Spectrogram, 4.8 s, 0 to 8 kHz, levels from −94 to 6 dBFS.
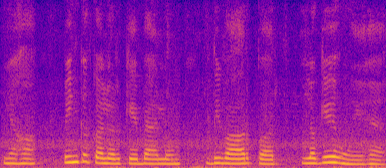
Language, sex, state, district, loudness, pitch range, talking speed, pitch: Hindi, female, Punjab, Fazilka, -16 LUFS, 215-240 Hz, 125 wpm, 225 Hz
